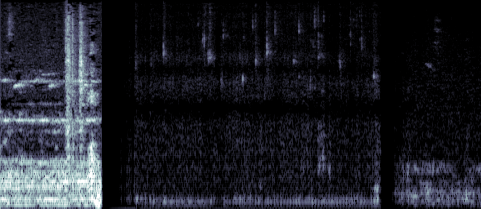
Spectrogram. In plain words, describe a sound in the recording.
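Water trickles and drips from a small fountain.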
